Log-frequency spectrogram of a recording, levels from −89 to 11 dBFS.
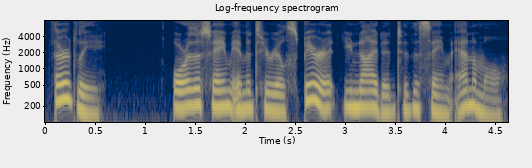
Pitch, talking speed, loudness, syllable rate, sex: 185 Hz, 140 wpm, -17 LUFS, 5.2 syllables/s, female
